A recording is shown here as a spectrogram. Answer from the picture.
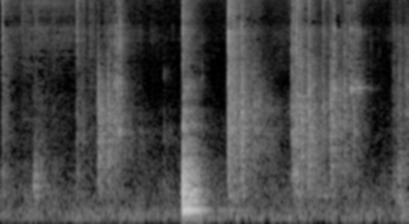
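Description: A few light clicks and knocks, with short rustles, of cables and small plastic devices being handled on a table; the loudest knock comes a little under two seconds in.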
